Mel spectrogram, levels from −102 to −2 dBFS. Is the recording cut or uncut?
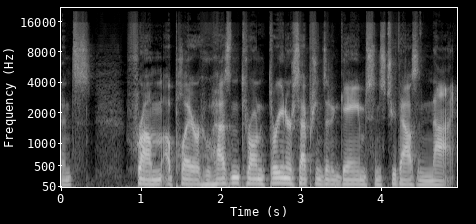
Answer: uncut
